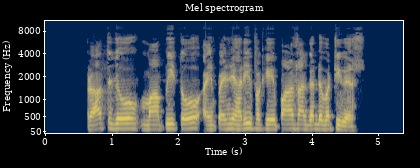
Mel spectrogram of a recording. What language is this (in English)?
Sindhi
